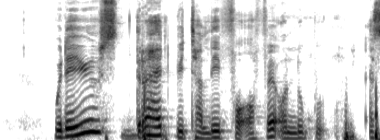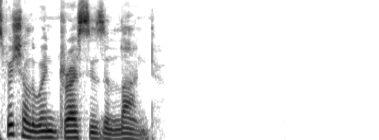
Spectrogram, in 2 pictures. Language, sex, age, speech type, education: Nigerian Pidgin, male, 30-45, spontaneous, tertiary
